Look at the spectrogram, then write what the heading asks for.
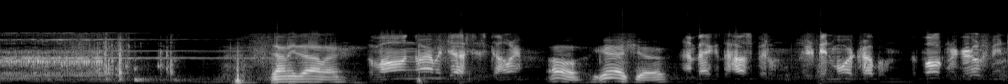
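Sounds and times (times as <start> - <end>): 
telephone bell ringing with a metallic trill: 0.0 - 2.4
speech: 2.7 - 10.0.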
